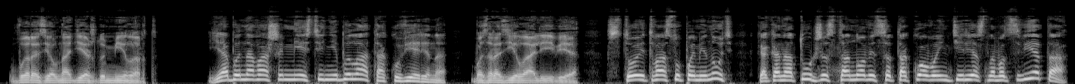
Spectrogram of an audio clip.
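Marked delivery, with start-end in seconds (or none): 2.1-10.7 put-on much higher childish, teasing warning; small girl who knows better; knowing little girl. Olivia warns.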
